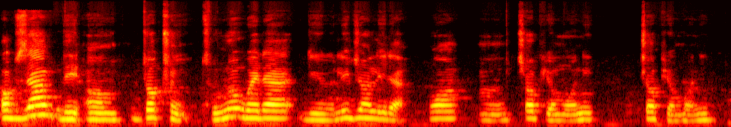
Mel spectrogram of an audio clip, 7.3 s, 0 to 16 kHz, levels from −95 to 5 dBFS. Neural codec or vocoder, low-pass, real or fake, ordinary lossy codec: none; 14.4 kHz; real; Opus, 32 kbps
